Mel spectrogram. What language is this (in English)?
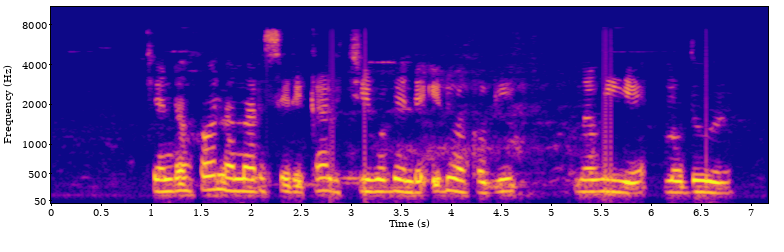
Luo (Kenya and Tanzania)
